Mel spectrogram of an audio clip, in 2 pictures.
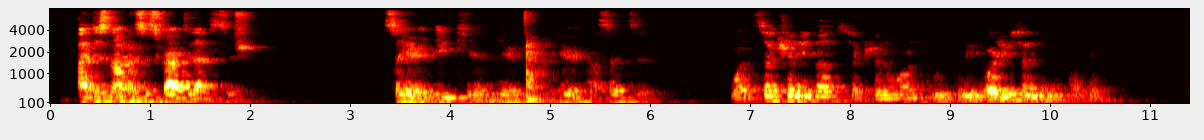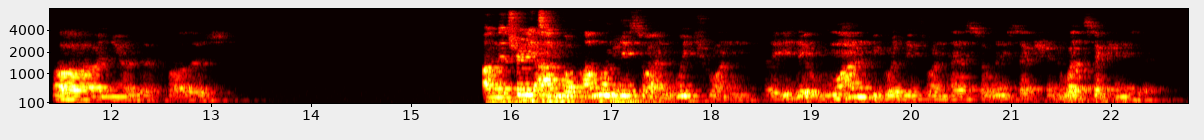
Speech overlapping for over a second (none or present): none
